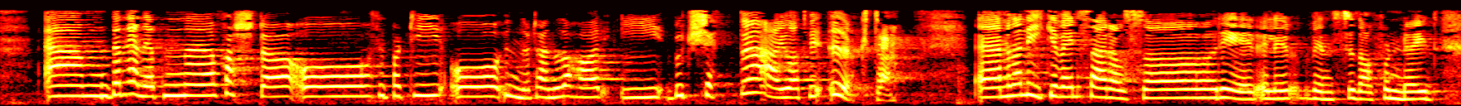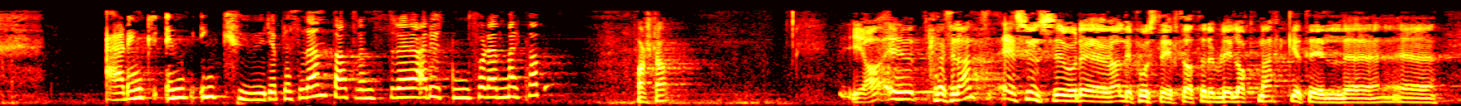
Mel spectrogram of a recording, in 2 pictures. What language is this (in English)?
Norwegian Bokmål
